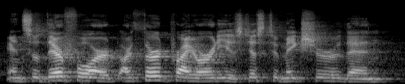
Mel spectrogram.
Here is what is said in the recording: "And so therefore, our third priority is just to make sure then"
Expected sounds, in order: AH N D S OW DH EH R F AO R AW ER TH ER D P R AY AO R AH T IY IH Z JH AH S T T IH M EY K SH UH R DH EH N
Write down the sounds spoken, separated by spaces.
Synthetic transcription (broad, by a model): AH N S OW DH EH R F AO R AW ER TH ER D P R AY AO R AH T IY IH Z JH AH S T T IH M EY K SH UH R DH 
